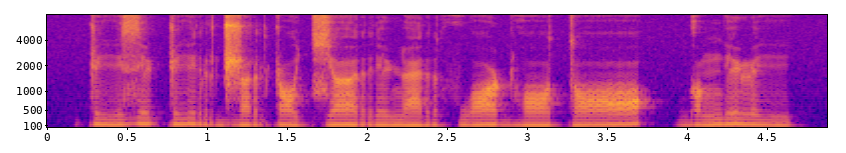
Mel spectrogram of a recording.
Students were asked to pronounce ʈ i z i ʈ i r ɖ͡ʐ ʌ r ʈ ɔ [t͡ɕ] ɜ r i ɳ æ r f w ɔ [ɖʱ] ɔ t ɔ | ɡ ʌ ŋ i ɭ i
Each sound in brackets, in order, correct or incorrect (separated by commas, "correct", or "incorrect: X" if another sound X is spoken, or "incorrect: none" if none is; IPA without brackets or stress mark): correct, correct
